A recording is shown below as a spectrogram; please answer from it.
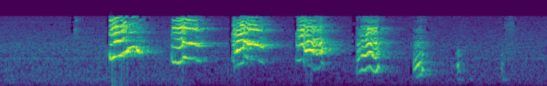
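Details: Icelandic Sheepdog puppies, two weeks old, learning to play and bark: a run of six bright, squeaky yips about every third of a second, trailing into smaller, fainter squeaks against a quiet indoor background.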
